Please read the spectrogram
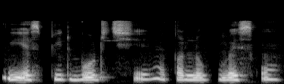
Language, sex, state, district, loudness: Maithili, female, Bihar, Saharsa, -15 LUFS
